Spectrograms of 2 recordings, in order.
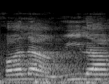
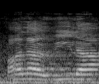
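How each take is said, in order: Both takes have the same delivery.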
